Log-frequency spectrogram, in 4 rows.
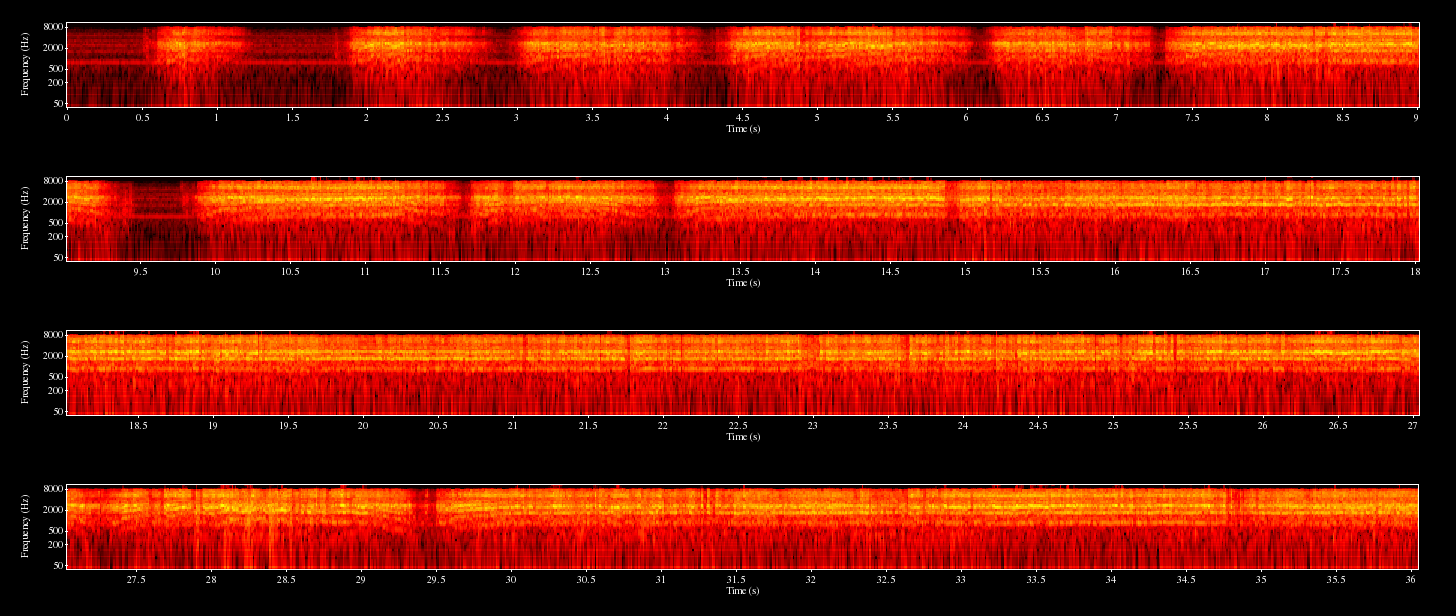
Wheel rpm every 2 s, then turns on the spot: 10, 70, 90, 90, 130, 140, 140, 210, 230, 230, 230, 230, 230, 180, 170, 220, 220, 220.
none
